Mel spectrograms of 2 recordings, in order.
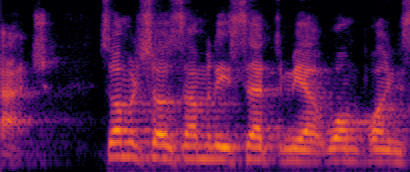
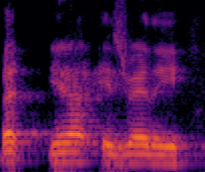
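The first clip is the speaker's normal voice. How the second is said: ordinary delivery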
